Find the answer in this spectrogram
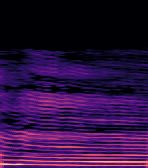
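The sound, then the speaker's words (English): A voice imitates a boy crying with one long, steady wail that slowly drifts downward in pitch, loud, with no other sounds around it. “And the boy got under the bed and cried.”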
